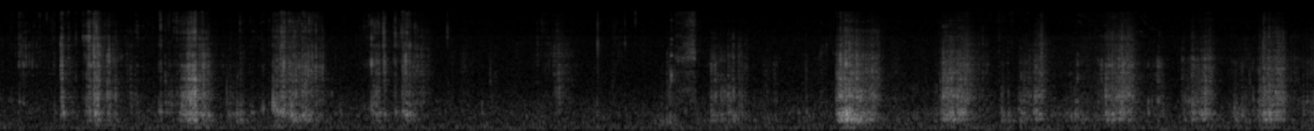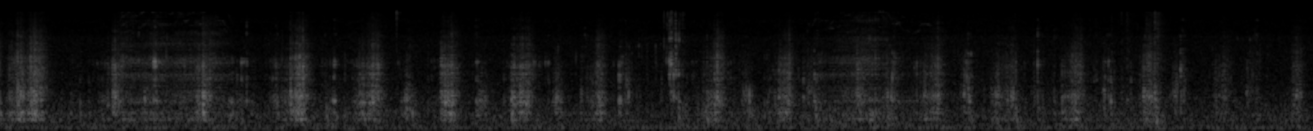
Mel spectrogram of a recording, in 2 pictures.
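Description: Close-miked mouth chewing crispy battered fried food: a long run of irregular crunches as the crust is bitten and chewed.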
